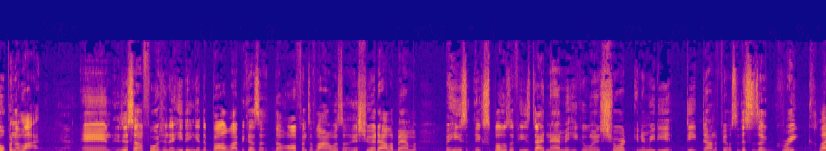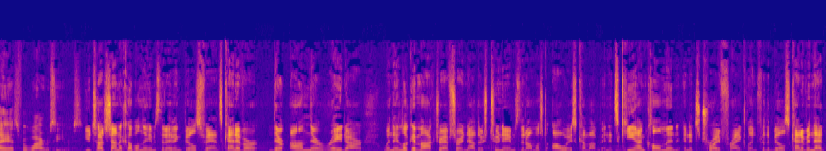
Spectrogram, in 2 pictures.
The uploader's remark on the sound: Live from the NFL Combine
